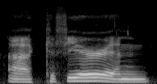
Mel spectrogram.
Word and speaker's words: kefir: Kefir and sauerkraut and kimchi have K2 in it. Is that how you say it? Kefir?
